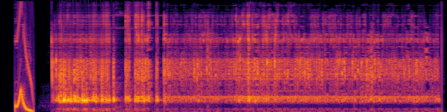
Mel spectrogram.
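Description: Intro sound effect: a quick downward pitch swoop, then a steady, flickering electronic buzz and hiss like television static, with a few crackles.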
